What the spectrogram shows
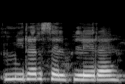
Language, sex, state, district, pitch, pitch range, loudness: Hindi, female, Chhattisgarh, Bastar, 220 Hz, 210-240 Hz, -15 LUFS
